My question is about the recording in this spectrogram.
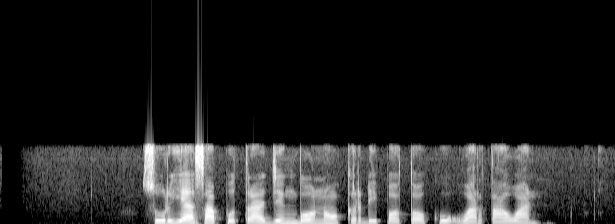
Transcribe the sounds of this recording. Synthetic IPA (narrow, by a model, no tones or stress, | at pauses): suɾiasaput̪ɾad͡ʒɨŋbɔnɔkɨrdipɔt̪ɔkuwart̪awan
